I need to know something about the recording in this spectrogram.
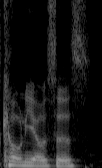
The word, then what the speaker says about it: coniosis: It is coniosis. That sounded weird. It sounded like, yeah, I feel like Coney Island is how that's meant to be spelled, but I guess not.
